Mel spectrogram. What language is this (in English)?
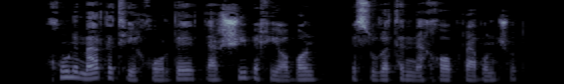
Persian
